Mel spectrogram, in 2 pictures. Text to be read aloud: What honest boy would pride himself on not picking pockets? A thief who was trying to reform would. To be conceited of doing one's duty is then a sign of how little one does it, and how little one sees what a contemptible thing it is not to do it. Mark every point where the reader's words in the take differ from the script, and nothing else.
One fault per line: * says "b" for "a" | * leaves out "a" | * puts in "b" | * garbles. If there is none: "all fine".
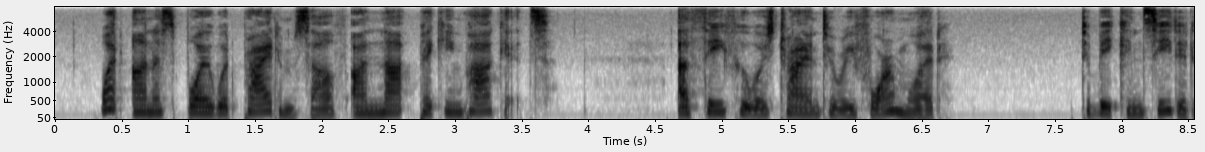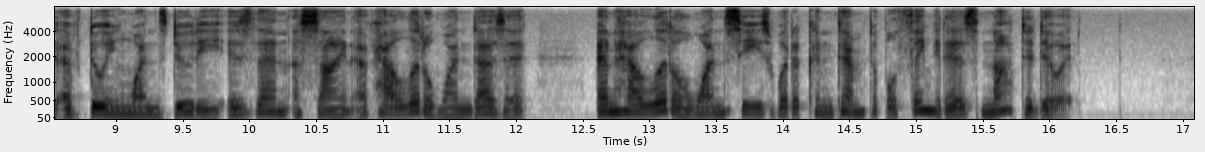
all fine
